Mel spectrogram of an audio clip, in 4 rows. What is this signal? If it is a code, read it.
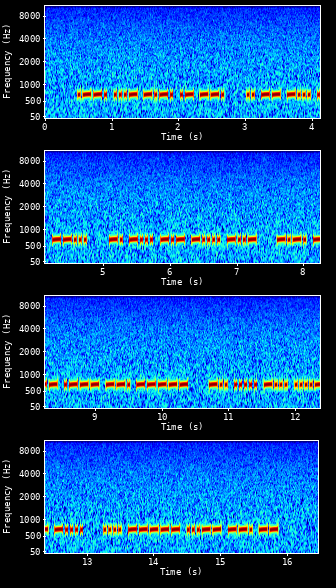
Morse code, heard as a keyed tone, hand-sent with a paddle, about 32 wpm, 720 Hz. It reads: PVCAG IMBE7 NBK6X CMJG0 D5B46 H03GM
